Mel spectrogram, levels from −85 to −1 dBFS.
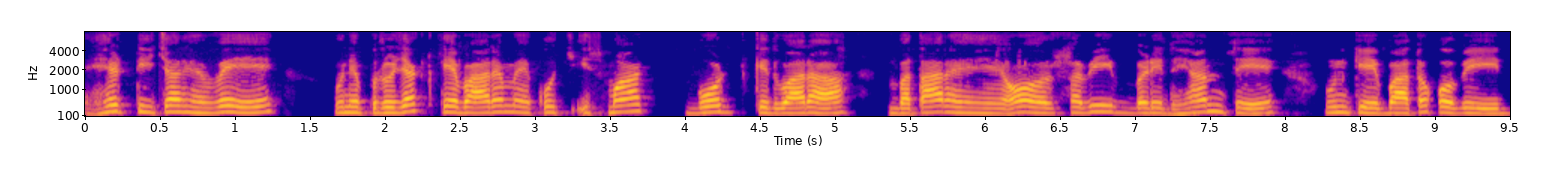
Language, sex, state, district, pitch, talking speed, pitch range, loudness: Hindi, male, Bihar, Supaul, 195 Hz, 165 wpm, 180-210 Hz, -16 LUFS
